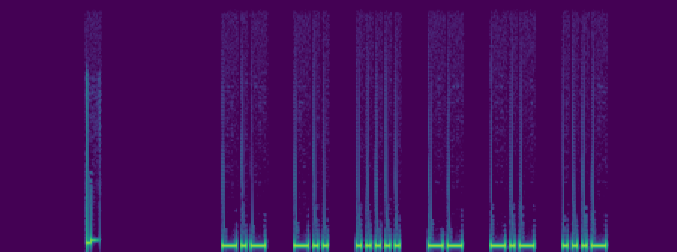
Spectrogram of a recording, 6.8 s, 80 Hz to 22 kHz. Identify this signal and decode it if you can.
Morse code, heard as a keyed tone, about 25 wpm, spaced as for 18 wpm, 700 Hz. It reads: KD5MKV
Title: USA Call Signs - 6 Characters - 2x Character Spacing - 25wpm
